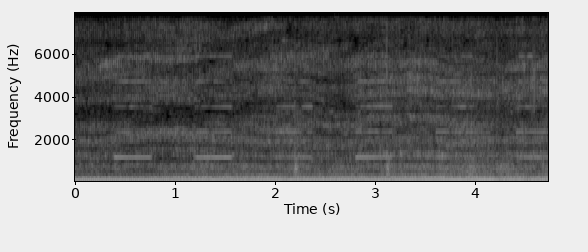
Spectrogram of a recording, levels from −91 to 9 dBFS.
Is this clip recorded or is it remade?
recorded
